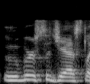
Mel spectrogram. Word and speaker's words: Ubersuggest: Everything you ever want to know about your site and SEO, you're finding it on Uber Suggest. – So first of all, thank you. It's Uber Suggest, like Uber, like it has nothing to do with the car.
